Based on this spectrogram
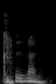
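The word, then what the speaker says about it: קלל: 칼랄. 칼랄인데 그냥 칼날 칼날 같은 발음이에요. 여러분 저주는 칼날입니다.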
